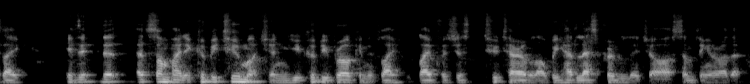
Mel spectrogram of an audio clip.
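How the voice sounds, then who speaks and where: A man hosting a casual radio interview, speaking in a halting, tentative way as he circles around his point. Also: on the low side.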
